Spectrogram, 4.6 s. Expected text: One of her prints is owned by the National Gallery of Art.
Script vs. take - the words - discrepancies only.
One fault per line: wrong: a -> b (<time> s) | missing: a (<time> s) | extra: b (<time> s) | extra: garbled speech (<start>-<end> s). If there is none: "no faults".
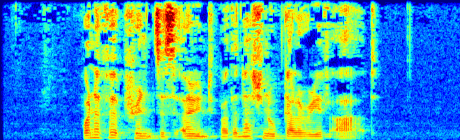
no faults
